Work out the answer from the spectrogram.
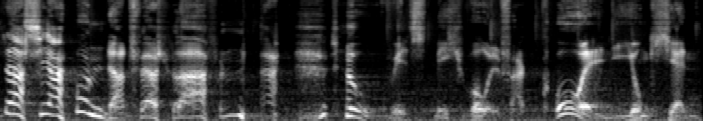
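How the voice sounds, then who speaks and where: A man voicing a boastful, jolly old steam locomotive in a children's audio drama, gravelly and blustery, with quaint old-fashioned wording. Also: sits high, big pitch swings, very slow, pushed and bright, faint music behind, exaggerated voice. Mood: amused, cheerful. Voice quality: gravelly, creaky.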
